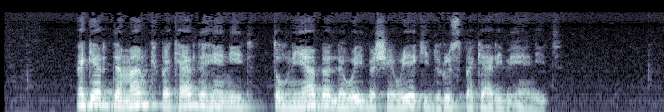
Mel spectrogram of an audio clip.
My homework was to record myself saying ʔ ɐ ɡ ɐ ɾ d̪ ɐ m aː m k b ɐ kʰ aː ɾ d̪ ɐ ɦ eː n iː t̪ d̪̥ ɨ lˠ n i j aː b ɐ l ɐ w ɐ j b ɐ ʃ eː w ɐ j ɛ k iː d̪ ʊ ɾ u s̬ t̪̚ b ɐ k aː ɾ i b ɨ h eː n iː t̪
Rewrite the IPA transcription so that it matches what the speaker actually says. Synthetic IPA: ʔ ɐ ɡ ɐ ɾ d̪ ɐ m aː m k b ɐ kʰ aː ɾ d̪ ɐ ɦ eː n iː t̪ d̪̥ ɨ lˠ n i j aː b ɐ l ɐ w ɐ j b ɐ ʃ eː w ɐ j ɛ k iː d̪ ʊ ɾ u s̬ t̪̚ b ɐ k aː ɾ i b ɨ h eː n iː t̪

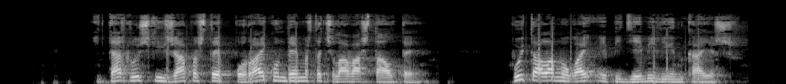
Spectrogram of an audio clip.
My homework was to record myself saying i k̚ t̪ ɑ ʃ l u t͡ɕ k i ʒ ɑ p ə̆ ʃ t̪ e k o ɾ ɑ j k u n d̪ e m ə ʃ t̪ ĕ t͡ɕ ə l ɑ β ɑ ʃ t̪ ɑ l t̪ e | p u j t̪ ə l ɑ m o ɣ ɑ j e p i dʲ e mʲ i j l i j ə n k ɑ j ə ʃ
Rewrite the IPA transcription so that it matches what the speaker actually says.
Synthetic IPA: i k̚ t̪ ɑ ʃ l u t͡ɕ k i ʒ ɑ p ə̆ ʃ t̪ e p o ɾ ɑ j k u n d̪ e m ə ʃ t̪ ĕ t͡ɕ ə l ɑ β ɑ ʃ t̪ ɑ l t̪ e | p u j t̪ ɑ l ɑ m o ɣ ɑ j e p i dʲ e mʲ i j l i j ə n k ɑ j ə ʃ

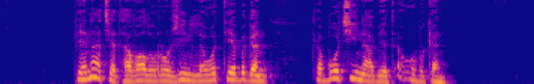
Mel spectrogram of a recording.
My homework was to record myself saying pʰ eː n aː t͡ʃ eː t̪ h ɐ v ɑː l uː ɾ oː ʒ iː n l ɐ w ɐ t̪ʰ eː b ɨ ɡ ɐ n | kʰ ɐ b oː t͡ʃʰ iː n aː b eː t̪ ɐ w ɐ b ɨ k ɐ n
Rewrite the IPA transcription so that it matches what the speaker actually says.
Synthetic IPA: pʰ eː n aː t͡ʃ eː t̪ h ɐ v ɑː l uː r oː ʒ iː n l ɐ w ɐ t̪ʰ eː b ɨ ɡ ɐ n | kʰ ɐ b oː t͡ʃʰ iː n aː b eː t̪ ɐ w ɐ b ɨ k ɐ n

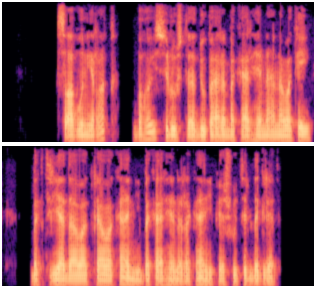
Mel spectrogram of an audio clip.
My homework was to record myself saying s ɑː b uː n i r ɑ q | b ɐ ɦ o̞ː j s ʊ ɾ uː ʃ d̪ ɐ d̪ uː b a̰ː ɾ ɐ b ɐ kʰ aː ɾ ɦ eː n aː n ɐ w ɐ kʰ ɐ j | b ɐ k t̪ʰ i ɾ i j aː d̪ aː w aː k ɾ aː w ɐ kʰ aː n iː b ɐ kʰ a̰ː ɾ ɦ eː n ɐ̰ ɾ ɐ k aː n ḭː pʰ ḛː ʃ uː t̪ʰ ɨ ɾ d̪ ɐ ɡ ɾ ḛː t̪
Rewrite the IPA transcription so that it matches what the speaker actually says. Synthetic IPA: s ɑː b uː n i r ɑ q | b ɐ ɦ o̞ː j s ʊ ɾ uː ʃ t̪ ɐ d̪ uː b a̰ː ɾ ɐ b ɐ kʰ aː ɾ ɦ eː n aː n ɐ w ɐ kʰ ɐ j | b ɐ k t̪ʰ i ɾ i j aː d̪ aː w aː k ɾ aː w ɐ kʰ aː n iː b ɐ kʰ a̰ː ɾ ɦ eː n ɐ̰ ɾ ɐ k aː n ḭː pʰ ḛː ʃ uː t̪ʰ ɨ ɾ d̪ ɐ ɡ ɾ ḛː t̪

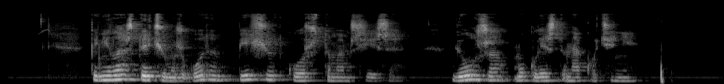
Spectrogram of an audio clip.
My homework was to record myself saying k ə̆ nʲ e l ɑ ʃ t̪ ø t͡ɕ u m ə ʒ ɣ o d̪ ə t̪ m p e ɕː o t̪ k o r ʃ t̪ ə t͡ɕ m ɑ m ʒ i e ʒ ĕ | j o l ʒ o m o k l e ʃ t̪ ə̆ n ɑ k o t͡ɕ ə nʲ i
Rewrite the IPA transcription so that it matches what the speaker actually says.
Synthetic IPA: k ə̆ nʲ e l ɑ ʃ t̪ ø t͡ɕ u m ə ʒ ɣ o d̪ ə m p e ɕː o t̪ k o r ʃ t̪ ə m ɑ m ʃ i e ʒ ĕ | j o l ʒ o m o k l e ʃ t̪ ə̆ n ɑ k o t͡ɕ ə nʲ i

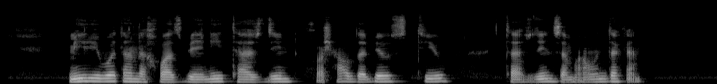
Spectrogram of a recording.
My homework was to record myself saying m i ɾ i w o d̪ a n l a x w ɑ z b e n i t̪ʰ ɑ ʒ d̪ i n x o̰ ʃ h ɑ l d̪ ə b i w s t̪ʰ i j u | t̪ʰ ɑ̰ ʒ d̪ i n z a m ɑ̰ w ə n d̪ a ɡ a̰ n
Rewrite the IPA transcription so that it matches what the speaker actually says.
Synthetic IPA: m i ɾ i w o t̪ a n l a x w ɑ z b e n i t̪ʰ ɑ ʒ d̪ i n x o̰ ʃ h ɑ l d̪ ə b e w s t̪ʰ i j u | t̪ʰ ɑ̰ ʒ d̪ i n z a m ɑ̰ w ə n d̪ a k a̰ n

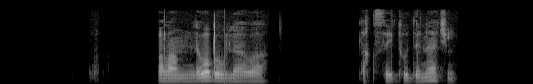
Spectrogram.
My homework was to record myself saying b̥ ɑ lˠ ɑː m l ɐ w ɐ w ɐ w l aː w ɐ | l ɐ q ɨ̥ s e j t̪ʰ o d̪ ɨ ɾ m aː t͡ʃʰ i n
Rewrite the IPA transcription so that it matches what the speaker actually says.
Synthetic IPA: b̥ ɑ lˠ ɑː m l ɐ w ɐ b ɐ w l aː w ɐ | l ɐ q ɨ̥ s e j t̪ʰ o d̪ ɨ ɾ n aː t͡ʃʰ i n

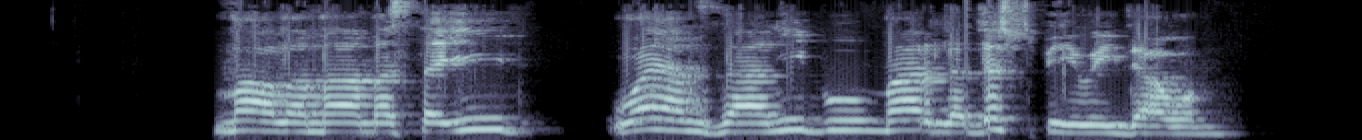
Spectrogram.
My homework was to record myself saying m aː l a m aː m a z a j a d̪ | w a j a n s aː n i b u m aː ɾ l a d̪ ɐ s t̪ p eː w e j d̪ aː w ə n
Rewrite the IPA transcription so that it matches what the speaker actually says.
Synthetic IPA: m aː l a m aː m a s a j i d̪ | w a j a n z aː n i b u m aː ɾ l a d̪ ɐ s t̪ p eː w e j d̪ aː w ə m

